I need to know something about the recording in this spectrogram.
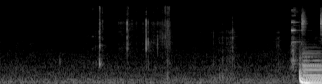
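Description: A young woman crunches and chews salad up close.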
